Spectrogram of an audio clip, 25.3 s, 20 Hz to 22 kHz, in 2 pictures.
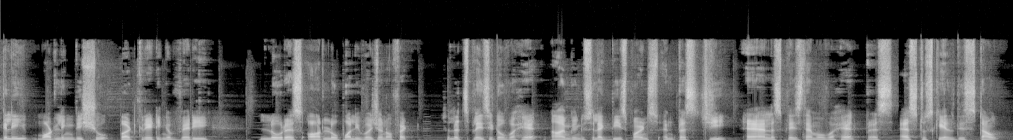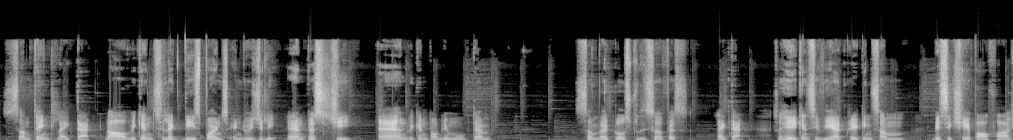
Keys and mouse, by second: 2.8-5.8 drag, 4.4 g, 5.8-6.8 middle drag, 6.8-10.5 drag, 8.6 g, 10.9 s, 16.7 g, 19.3 click, 20.3 g.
